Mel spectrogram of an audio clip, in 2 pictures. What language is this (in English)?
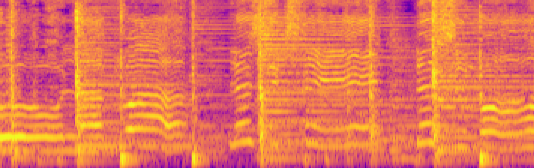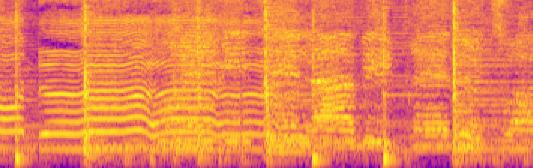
French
